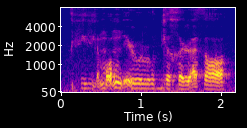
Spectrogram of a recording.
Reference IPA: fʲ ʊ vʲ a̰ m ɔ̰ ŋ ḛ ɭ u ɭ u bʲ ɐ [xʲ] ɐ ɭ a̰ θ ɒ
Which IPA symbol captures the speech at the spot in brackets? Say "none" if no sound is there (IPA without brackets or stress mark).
x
